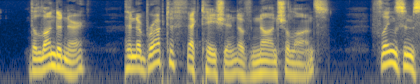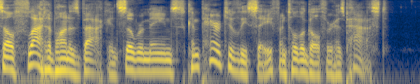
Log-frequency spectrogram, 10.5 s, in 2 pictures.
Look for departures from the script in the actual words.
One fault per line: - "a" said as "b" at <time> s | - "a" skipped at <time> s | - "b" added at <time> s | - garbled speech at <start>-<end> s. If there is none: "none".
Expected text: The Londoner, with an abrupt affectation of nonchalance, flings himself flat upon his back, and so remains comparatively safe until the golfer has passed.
- "with" skipped at 1.1 s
